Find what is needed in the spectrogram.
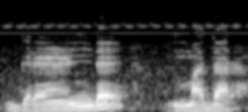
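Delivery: ग्रैंडमदर said very slowly and softly; slow model pronunciation. Shown as a demonstration. Teacher slowly dictating "ग्रैंडमदर" to pupils. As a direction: draw out "ग्रैंडमदर" gently for writing. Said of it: "यहाँ ग्रैंड लिख लें".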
